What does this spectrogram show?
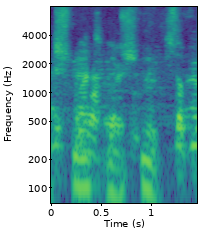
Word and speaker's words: Schmutz: Schmutz is a Yiddish word Because that means every dirt or drop grime.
